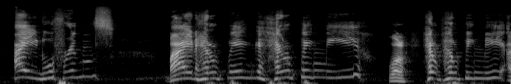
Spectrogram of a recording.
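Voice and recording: A high-pitched, put-on character voice speaks. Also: fairly slow pace.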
